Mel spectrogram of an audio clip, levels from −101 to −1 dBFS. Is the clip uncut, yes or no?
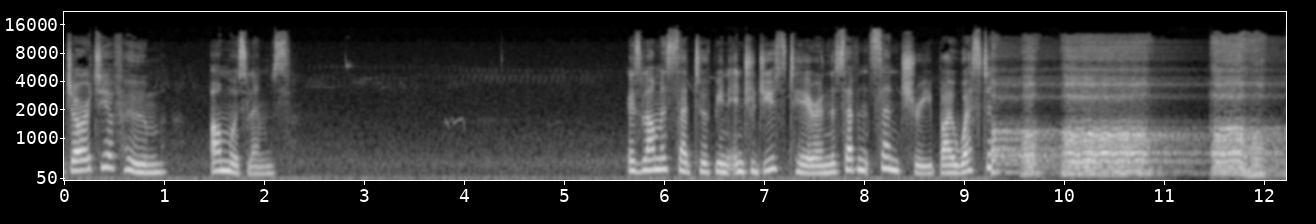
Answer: yes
